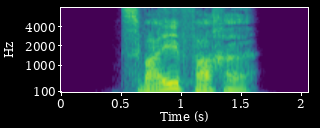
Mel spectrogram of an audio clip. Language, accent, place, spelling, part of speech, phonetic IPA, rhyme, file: German, Germany, Berlin, zweifache, adjective, [ˈt͡svaɪ̯faxə], -aɪ̯faxə, De-zweifache.ogg
- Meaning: inflection of zweifach: 1. strong/mixed nominative/accusative feminine singular 2. strong nominative/accusative plural 3. weak nominative all-gender singular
